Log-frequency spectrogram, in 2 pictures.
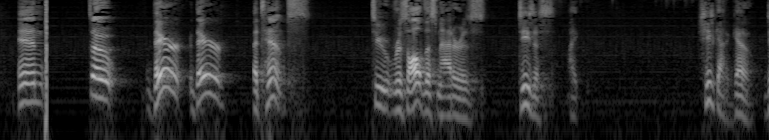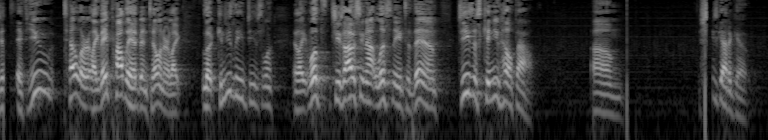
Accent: Tampa, Florida, United States; And I remember when I was a kid growing up, at the church, we grew up in Tampa, Florida. Fletcher Avenue Church of Christ is one of the churches, a number of different churches there, lived 5 minutes from Florida College.

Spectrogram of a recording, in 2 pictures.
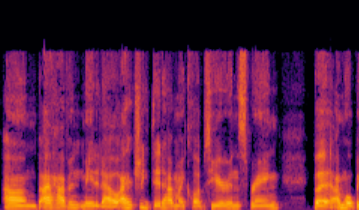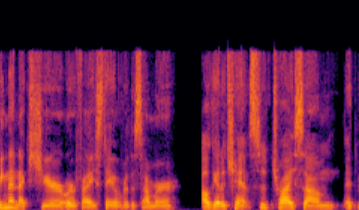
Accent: Canada; I'm Canadian

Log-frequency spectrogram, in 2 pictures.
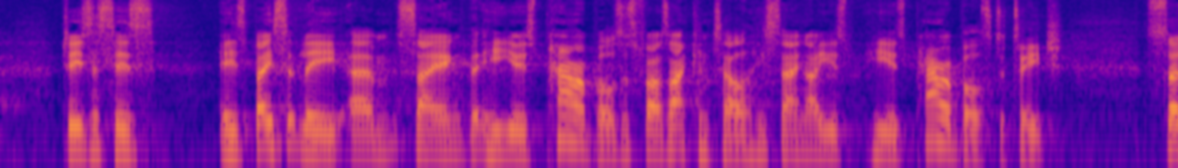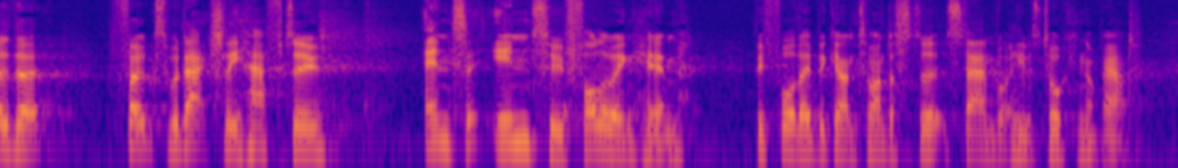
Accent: England, United Kingdom; As an English person, one of the habits that the entire nation I come from has is that we drink tea all the time.

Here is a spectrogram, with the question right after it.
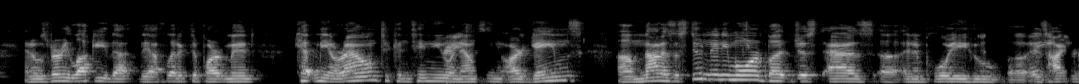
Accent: Cañon City, Colorado, United States; I'm from Canyon City, or that's where I went to high school at.

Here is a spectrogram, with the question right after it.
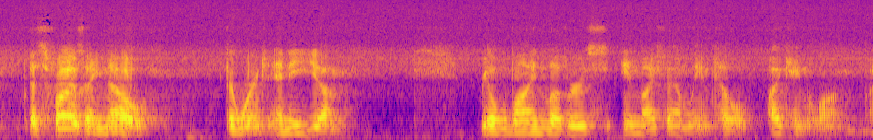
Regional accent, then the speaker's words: Pennsylvania, United States; born there; I was born in Chester County, which is about 30 miles west of Philadelphia.

